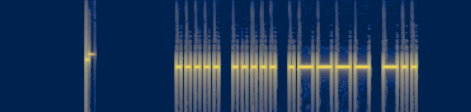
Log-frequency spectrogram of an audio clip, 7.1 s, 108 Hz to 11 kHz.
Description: Morse code, heard as a keyed tone, about 17 wpm, 700 Hz. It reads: 551D
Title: Four Challenging Letter-Number Combinations 17wpm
